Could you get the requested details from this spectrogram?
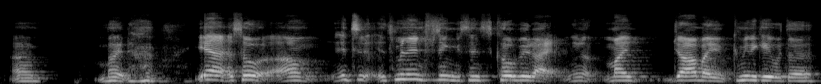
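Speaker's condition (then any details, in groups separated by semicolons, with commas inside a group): Cerebral palsy; dexterity issue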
